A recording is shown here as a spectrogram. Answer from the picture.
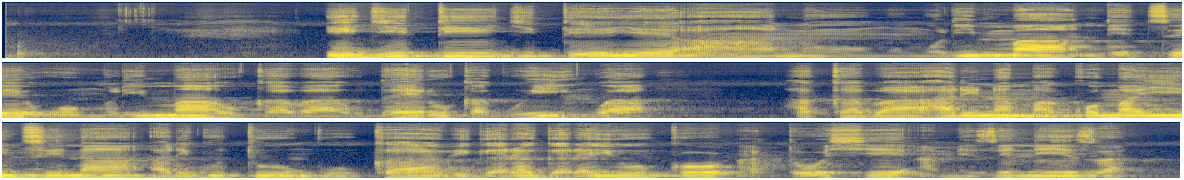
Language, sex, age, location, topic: Kinyarwanda, male, 25-35, Huye, agriculture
